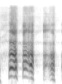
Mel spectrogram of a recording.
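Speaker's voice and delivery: laughing at the cab bickering. Real, not acted. Friend laughs about the cab bickering, short real laugh.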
